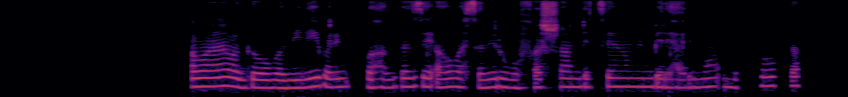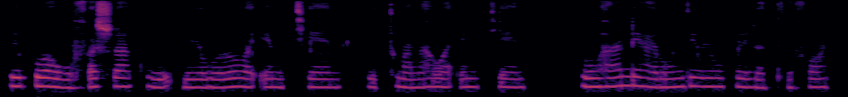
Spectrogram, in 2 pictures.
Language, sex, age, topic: Kinyarwanda, female, 18-24, finance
